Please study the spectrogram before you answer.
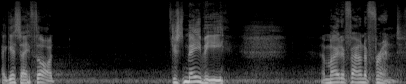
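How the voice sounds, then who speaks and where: An actor playing a hapless, lonely, self-pitying adventurer in a video game, with a folksy, rueful way of talking. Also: male voice, fairly high pitch, expressive, takes it slowly, creaky, a little mellow, slight background noise, heavily acted. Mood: dejected, self-pitying. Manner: folksy, colourful exclamations, rueful. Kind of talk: video game cutscene acting.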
